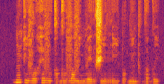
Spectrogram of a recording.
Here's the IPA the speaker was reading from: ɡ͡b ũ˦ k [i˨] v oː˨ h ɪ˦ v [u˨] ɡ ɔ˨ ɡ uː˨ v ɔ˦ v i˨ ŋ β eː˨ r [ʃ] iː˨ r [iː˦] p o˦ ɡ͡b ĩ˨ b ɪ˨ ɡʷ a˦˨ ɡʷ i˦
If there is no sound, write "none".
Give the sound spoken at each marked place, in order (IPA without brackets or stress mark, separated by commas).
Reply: i˨, u˨, ʃ, iː˦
